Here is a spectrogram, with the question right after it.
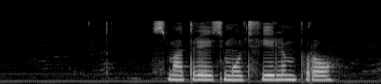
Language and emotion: Russian, neutral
